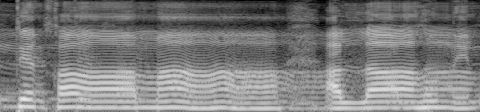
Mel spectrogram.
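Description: A man's voice chanting through a microphone in a melodic, drawn-out delivery, holding long wavering notes, with a short break about three-quarters of the way through.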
